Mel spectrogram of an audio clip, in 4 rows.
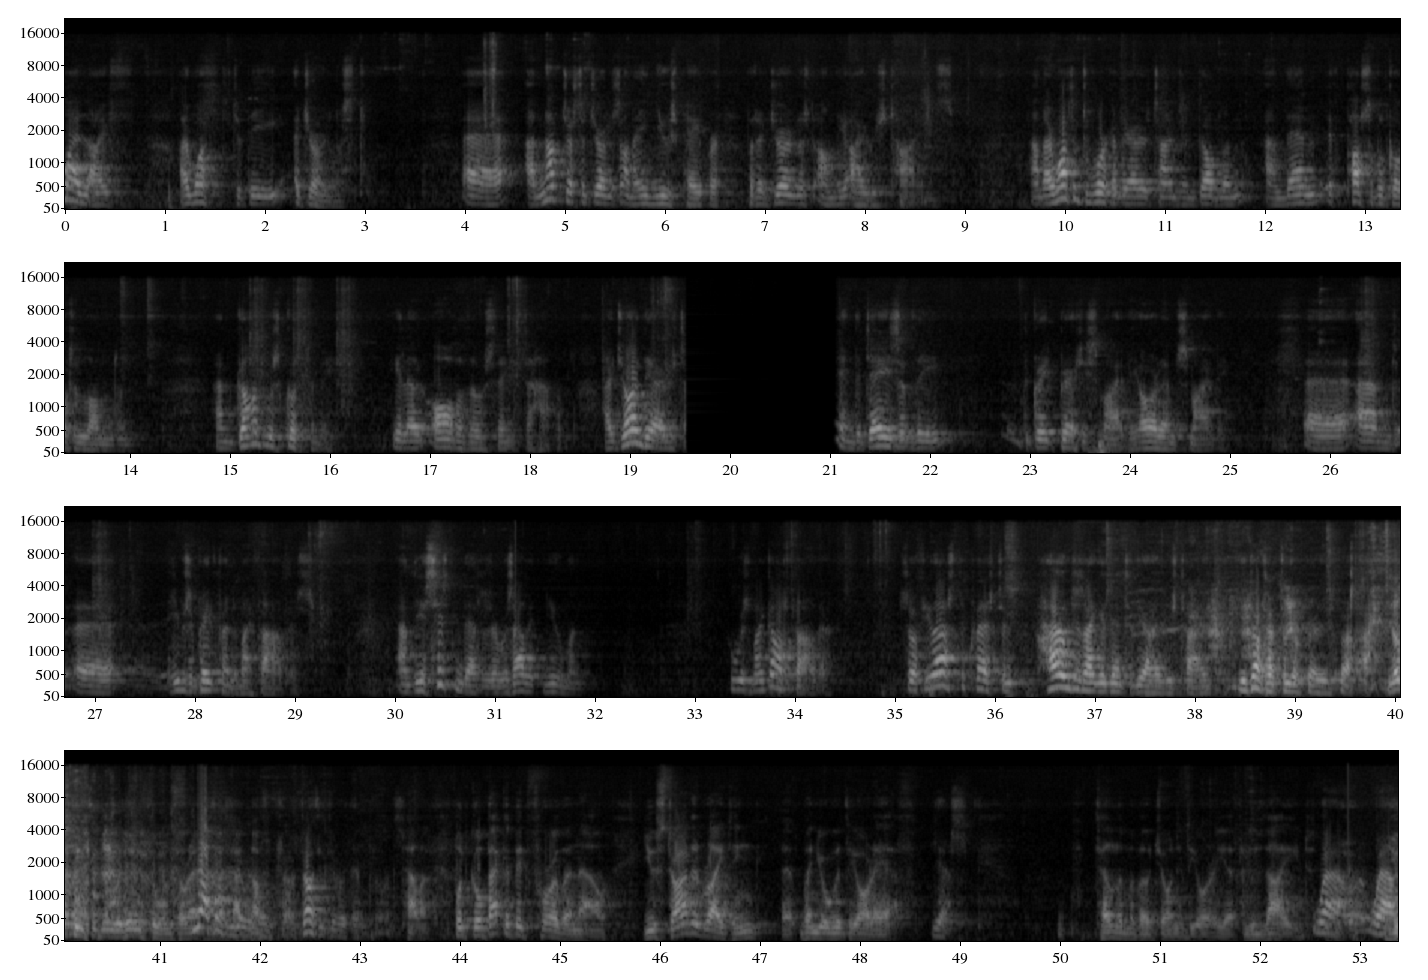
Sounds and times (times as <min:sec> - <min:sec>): Speech: 0:00.0 - 0:00.6, 0:01.2 - 0:03.0, 0:04.0 - 0:08.9, 0:09.6 - 0:14.1, 0:14.9 - 0:19.6, 0:21.1 - 0:22.2, 0:22.8 - 0:25.0, 0:25.8 - 0:29.2, 0:30.0 - 0:32.0, 0:33.4 - 0:34.4, 0:35.1 - 0:49.1, 0:50.0 - 0:53.3.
